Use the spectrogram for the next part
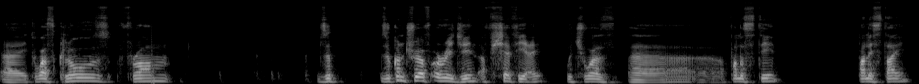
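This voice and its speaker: A man from southern Lebanon giving a lecture on a text, talking in a halting way with frequent pauses and self-corrections. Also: mid-range voice, gravelly, fairly bright tone. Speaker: Islamic scholar lecturing. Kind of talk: lecture commenting on a read text.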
